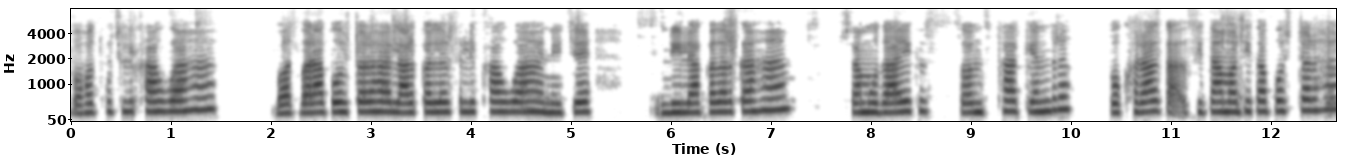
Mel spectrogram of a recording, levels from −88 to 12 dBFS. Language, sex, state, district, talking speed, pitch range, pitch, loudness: Hindi, female, Bihar, Sitamarhi, 145 wpm, 250-275 Hz, 265 Hz, -17 LUFS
